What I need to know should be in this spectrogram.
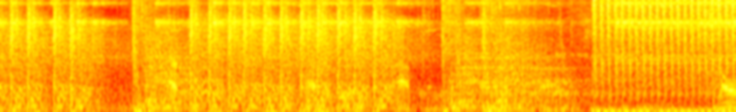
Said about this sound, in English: Oh my god, I'm getting shot in the back!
